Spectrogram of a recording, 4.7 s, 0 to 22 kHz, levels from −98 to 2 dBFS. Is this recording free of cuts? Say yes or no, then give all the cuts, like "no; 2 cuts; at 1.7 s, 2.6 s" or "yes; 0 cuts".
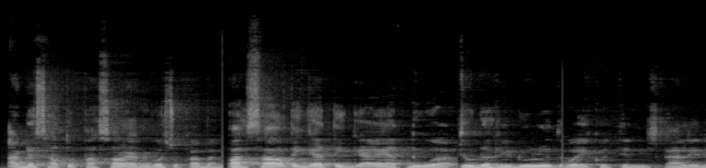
no; 3 cuts; at 1.4 s, 3.0 s, 3.7 s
